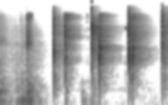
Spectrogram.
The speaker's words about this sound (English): Slow clap.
